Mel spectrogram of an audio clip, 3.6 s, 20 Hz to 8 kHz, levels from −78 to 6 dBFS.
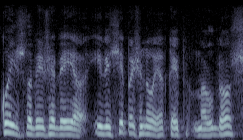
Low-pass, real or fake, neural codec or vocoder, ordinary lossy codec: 7.2 kHz; real; none; AAC, 32 kbps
